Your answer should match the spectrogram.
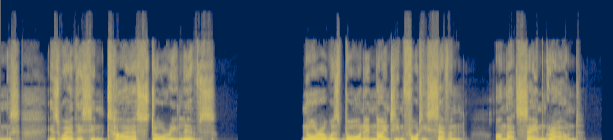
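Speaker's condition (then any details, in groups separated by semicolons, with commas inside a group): No condition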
